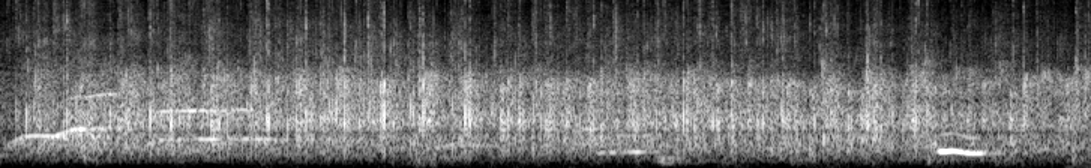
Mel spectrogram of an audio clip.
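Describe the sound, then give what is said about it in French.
Applause and cheering greet a dance-event organiser, with steady clapping from the crowd and a few short whistles and shouts rising above it. “Faites du bruit, s'il vous plaît, pour Madame Badia Kassi.”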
